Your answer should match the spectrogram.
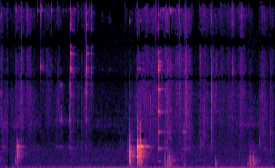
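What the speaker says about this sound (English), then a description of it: "Now, I'm just gonna go in here and mix this together" Cream cheese, garlic powder and green onions mixed by hand in a bowl, giving a few soft clinks and knocks against the dish at irregular moments over a steady low background hum.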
